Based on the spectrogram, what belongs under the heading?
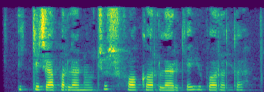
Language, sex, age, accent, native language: Uzbek, female, 18-24, Samarqand, Uzbek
